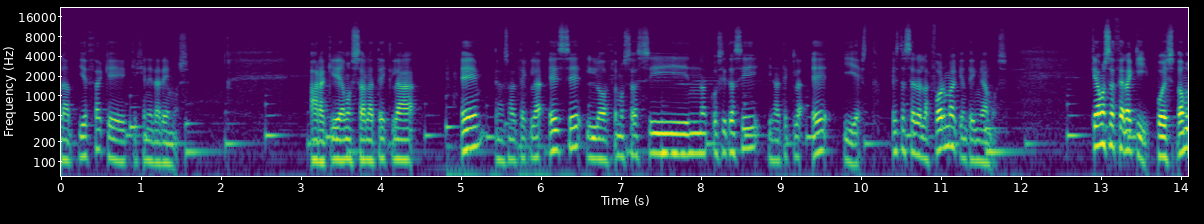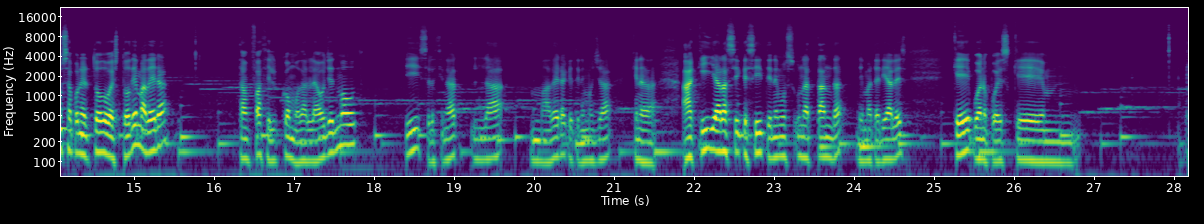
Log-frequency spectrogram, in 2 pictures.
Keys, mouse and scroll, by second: 10.5 middle click, 10.5 e, 11.0 right click, 11.5 middle click, 15.0 middle click, 16.5 click, 20.1 click.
